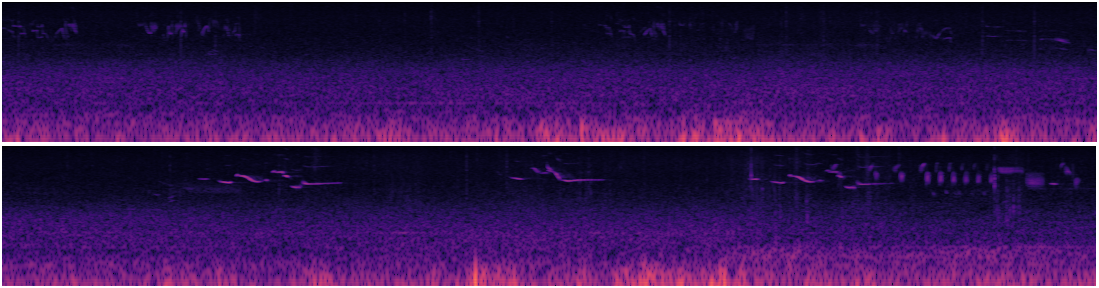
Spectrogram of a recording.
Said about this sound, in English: So this eastern meadowlark right now is singing from the ground. It is going through the grasses.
